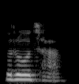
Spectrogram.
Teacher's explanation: শুরুতে স্বরধ্বনি না দিয়ে র জাতীয় ধ্বনি দিয়ে তারা শুরু করে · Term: আদি ব্যঞ্জনাগম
